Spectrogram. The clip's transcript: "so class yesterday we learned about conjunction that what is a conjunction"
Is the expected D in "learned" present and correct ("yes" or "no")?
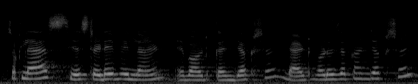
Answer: no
